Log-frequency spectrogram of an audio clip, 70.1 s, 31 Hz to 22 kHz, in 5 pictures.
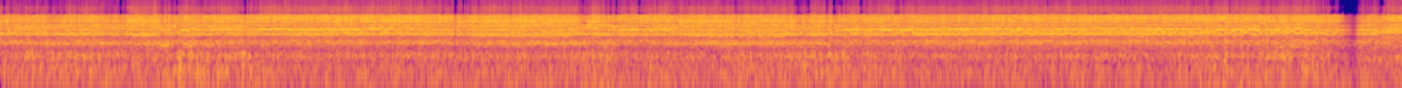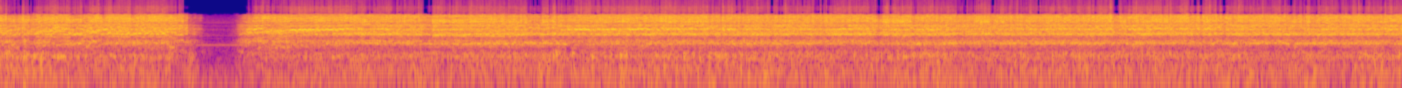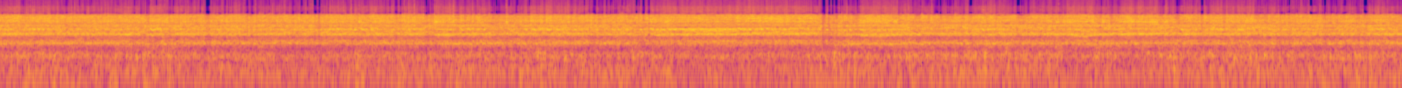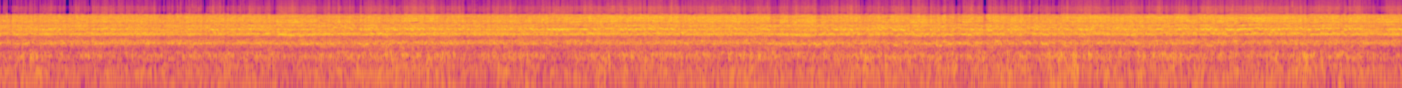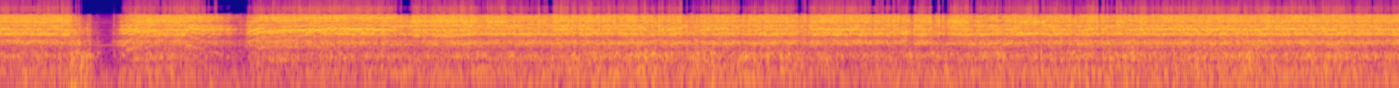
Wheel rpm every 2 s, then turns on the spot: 230, 220, 220, 220, 210, 210, 160, 180, 150, 220, 230, 230, 230, 230, 230, 230, 230, 220, 220, 230, 230, 240, 230, 230, 230, 220, 230, 230, 140, 140, 220, 230, 230, 230, 240.
none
